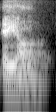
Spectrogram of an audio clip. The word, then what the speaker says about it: Aon: After 13 years with Aon, that's how you say it, AON, where he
